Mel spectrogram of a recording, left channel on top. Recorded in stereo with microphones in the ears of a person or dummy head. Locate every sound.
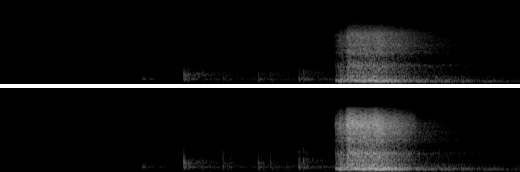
1.4 s running footsteps: 70° right (ahead or behind), 4 m; by 3.2 s 50° right (ahead or behind), 2.5 m
3.4 s a door slam: 85° right, 0.7 m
